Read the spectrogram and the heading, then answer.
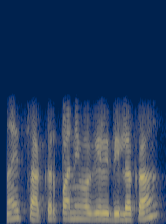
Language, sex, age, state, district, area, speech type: Marathi, female, 30-45, Maharashtra, Yavatmal, rural, conversation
